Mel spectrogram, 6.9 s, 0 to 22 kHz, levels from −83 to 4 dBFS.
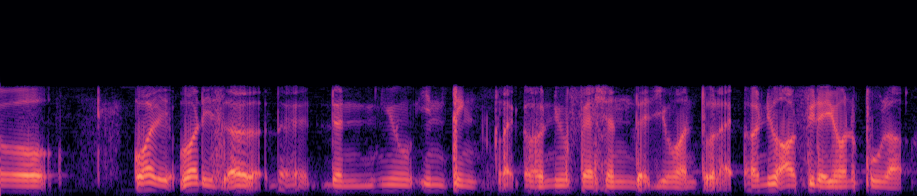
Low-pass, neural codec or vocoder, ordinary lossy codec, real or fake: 3.6 kHz; none; none; real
